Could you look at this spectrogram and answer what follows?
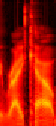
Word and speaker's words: Raikou: Sounds so wrong to say Raikou, but I've heard that's the correct pronunciation, so we'll go with it.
